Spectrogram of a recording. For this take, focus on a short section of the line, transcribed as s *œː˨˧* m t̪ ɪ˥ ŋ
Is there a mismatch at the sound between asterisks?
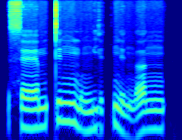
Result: yes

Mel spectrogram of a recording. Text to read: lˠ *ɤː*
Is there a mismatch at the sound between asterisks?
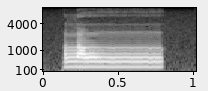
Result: no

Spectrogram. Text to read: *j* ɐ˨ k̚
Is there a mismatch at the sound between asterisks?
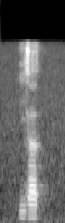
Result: no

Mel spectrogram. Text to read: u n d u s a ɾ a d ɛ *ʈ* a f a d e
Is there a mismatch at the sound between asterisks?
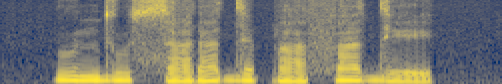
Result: yes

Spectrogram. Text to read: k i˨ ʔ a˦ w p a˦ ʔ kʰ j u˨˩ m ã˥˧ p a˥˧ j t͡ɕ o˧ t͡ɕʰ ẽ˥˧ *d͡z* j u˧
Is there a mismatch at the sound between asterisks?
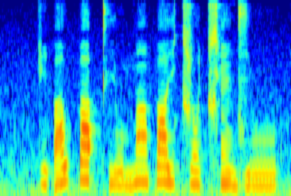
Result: no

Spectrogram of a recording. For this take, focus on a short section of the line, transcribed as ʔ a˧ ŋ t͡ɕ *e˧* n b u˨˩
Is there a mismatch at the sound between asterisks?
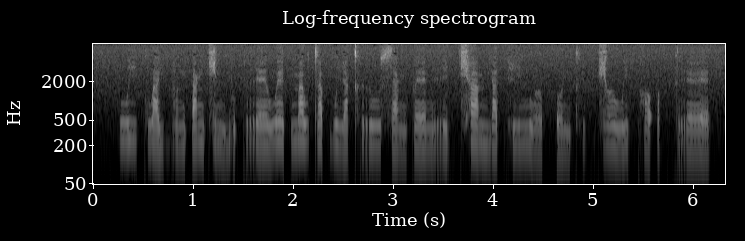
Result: yes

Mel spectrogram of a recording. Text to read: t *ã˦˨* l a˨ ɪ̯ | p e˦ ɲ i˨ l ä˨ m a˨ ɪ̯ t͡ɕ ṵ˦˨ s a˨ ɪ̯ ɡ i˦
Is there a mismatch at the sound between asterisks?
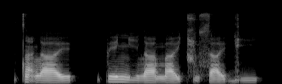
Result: no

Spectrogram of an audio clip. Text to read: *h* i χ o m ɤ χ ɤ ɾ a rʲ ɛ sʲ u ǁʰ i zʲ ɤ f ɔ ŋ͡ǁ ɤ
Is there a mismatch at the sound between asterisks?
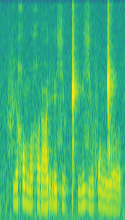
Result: yes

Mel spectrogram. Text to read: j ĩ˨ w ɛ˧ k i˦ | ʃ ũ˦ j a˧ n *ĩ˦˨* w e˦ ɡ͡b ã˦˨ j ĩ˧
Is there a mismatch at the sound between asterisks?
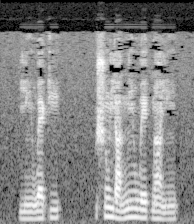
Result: yes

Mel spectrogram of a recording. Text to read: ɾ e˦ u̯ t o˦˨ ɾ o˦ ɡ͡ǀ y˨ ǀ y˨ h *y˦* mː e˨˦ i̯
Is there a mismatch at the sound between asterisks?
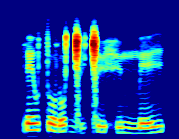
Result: yes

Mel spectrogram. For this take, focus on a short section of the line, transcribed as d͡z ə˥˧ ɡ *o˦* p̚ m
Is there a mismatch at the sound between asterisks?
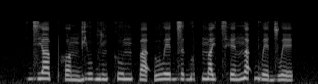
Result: no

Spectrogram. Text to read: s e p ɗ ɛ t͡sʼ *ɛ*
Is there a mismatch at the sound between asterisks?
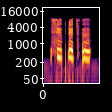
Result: yes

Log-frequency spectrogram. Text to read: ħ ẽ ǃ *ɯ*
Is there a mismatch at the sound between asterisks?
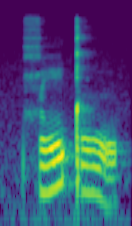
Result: no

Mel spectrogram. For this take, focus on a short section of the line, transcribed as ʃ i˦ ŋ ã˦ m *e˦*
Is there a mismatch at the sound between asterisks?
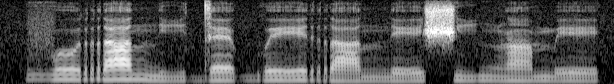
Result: no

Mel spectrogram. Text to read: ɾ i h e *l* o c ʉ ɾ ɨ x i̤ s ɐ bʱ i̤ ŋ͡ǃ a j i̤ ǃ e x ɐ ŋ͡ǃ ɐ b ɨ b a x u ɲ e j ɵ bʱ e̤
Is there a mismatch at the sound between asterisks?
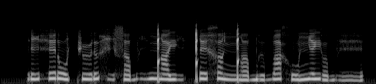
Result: yes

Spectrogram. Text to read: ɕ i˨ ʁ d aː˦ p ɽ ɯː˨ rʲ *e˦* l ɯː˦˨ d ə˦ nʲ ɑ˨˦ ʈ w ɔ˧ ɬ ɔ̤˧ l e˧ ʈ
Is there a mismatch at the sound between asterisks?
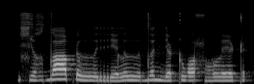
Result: yes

